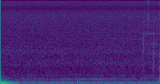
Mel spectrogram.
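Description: The last electronic kick drum of an Acoustica Studio Drums loop, its low pitch dropping as it dies away within the first quarter second. After that there is only a faint low, steady hum of room tone.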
